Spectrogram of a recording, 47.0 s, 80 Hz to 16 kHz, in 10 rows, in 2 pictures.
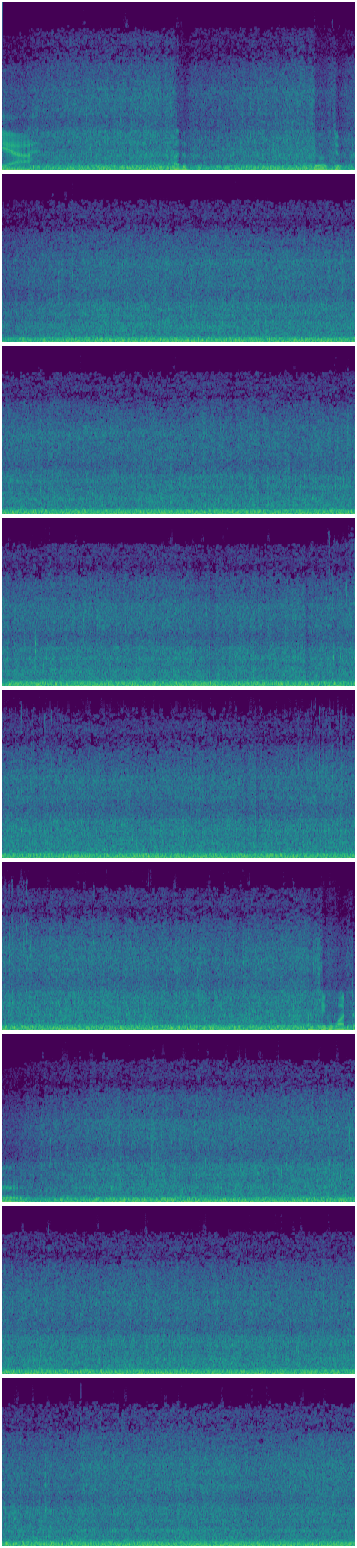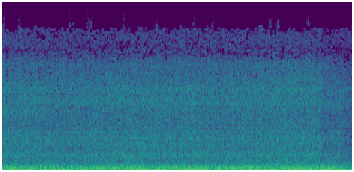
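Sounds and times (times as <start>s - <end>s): river flowing: 0.0s - 47.0s.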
